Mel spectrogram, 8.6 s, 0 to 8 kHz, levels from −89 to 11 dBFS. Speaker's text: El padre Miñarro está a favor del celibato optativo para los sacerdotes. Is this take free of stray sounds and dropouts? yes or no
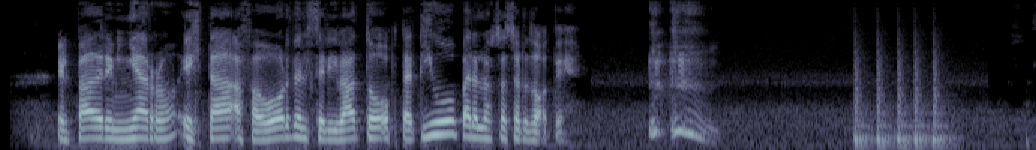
no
